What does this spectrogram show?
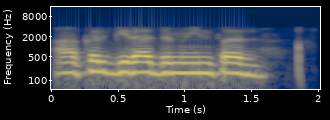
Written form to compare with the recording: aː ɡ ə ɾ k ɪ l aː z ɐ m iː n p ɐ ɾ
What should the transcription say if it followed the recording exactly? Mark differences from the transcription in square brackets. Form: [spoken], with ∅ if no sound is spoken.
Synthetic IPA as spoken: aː [k] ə ɾ [ɡ] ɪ [ɾ] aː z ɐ m iː n p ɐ ɾ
